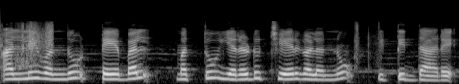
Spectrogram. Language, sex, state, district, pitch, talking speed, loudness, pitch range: Kannada, female, Karnataka, Bangalore, 245 Hz, 105 wpm, -16 LUFS, 235-275 Hz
